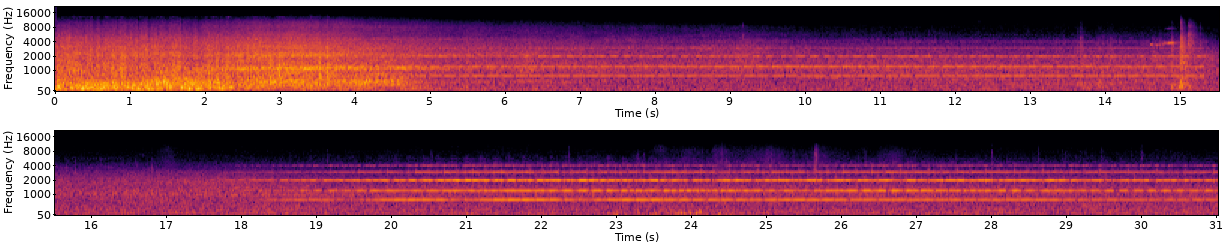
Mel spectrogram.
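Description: A train passes close by in the first few seconds, its noise dying away. Then the level crossing's warning bells ring steadily and cut off with a click about halfway through as the crossing opens. A few seconds later the bells start again, louder, as the crossing closes for the next train.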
